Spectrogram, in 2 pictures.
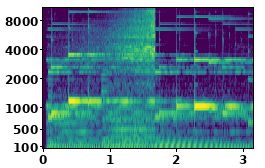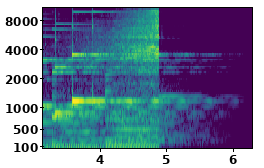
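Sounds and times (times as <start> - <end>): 
shutdown sound: 0.0 - 4.9.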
